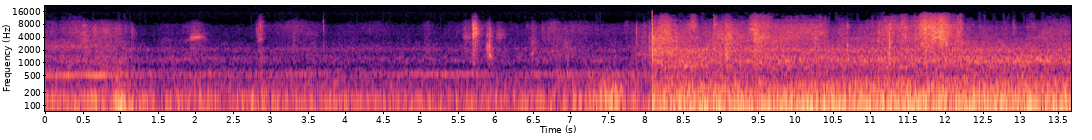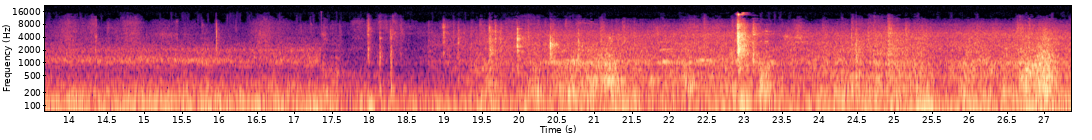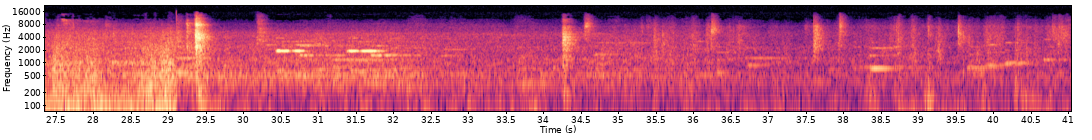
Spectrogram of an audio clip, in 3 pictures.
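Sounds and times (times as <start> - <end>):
train running rumble: 0.0 - 41.0.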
